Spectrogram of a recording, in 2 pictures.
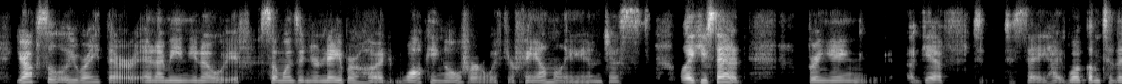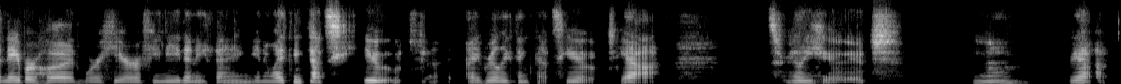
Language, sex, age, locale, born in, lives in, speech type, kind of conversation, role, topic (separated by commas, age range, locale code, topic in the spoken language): English, female, 55-59, en-US, United States, United States, conversation, podcast, guest, How can communities create an environment where newcomers feel included and valued?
